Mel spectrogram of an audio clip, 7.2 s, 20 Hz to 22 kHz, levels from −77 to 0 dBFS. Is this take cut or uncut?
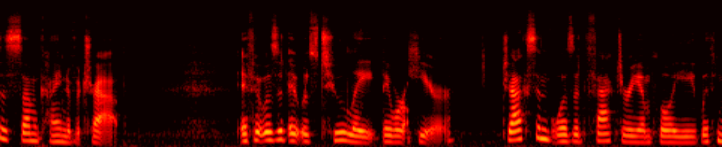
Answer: cut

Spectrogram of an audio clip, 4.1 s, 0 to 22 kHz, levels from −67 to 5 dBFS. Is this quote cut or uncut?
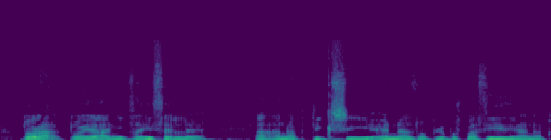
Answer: cut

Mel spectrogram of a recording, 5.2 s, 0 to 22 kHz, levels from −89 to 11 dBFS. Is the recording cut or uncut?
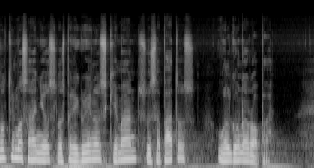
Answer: uncut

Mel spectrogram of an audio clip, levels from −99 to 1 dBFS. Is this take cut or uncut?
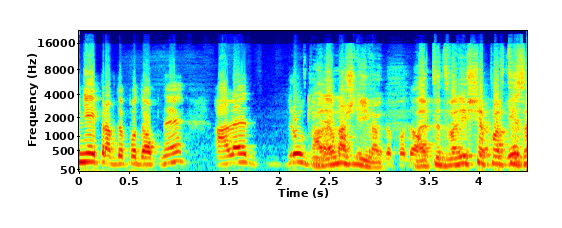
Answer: uncut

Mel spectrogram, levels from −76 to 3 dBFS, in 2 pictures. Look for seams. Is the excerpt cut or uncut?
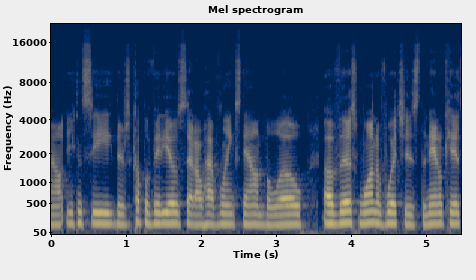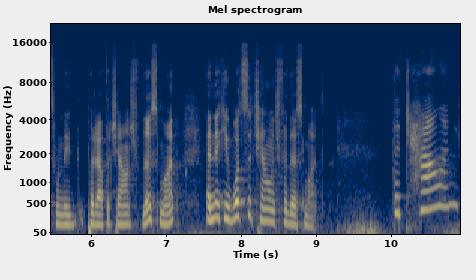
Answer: cut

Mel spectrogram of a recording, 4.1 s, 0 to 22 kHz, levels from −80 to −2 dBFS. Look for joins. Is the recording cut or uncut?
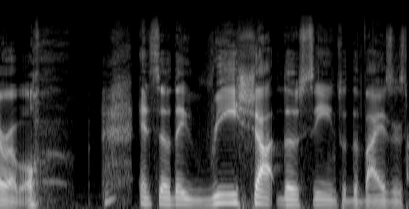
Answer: uncut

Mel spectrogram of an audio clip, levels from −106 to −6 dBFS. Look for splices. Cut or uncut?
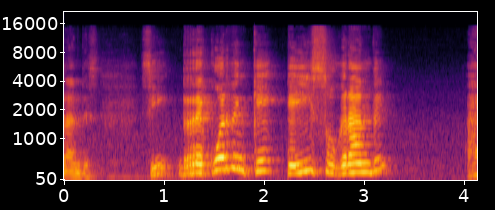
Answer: cut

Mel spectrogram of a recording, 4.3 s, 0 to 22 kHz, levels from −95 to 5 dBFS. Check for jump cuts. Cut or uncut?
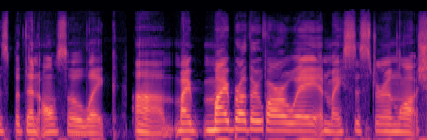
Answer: cut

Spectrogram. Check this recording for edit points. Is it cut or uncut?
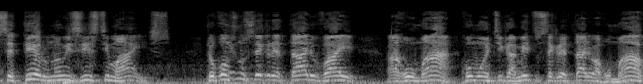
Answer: cut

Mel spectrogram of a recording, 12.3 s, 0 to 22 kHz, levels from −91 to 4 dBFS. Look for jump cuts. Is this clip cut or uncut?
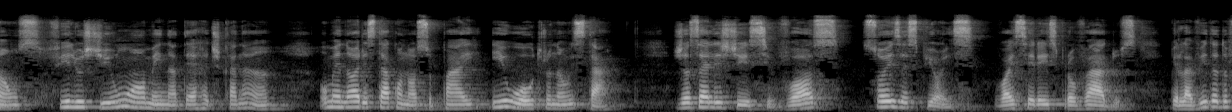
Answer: uncut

